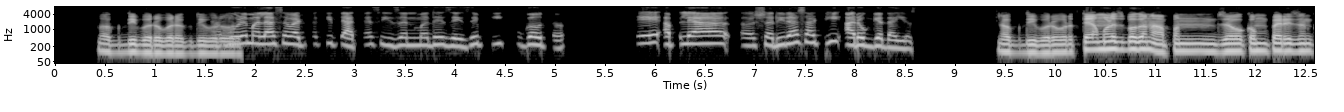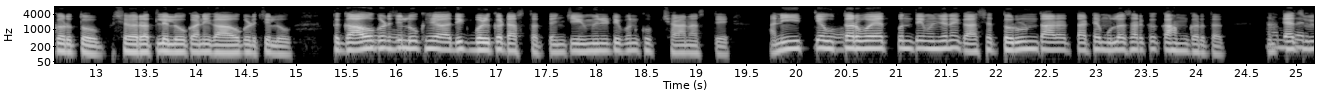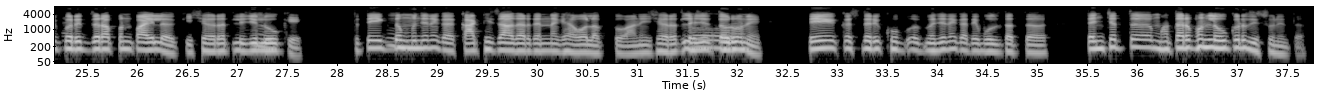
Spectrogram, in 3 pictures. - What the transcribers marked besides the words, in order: in English: "कम्पॅरिझन"; in English: "इम्युनिटी"; laughing while speaking: "काम करतात"; laughing while speaking: "जे तरुण"; laughing while speaking: "म्हातारपण"
- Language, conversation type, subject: Marathi, podcast, हंगामी पिकं खाल्ल्याने तुम्हाला कोणते फायदे मिळतात?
